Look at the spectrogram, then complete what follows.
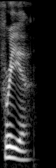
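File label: "freer", British English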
